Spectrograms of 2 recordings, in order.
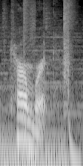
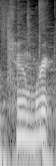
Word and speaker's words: turmeric: Number 3, turmeric, or turmeric. I hear people pronounce it both ways, but I'm pretty sure it's turmeric.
